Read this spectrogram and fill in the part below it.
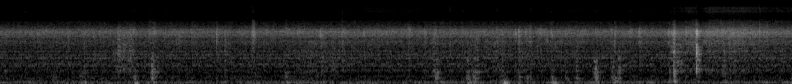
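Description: Onion and garlic sauté in a pan for pork sinigang, giving a soft steady sizzle with scattered spatula taps and scrapes, moderately quiet throughout.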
